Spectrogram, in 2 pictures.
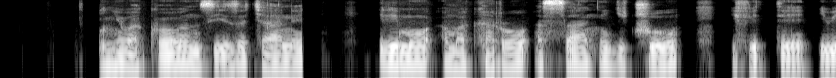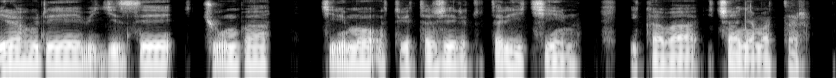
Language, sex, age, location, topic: Kinyarwanda, male, 25-35, Kigali, health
